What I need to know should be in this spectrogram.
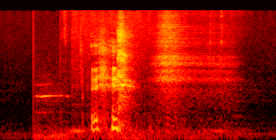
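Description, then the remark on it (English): A female domestic cat gives a single drawn-out meow, rising and then trailing off over a couple of seconds, moderately loud. “Well, she only meowed once, so I guess she thinks one.”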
